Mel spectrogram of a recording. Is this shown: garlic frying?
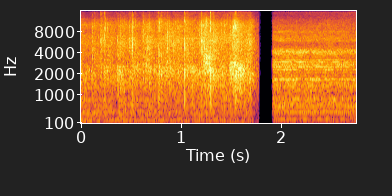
no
